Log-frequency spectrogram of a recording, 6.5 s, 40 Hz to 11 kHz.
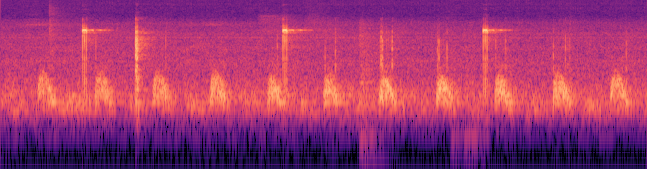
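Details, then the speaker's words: Regular whooshing pulses, about 105 per minute, with static crackle, from a home fetal Doppler at 36 weeks of pregnancy, recorded by phone; a normal fetal heartbeat. "eu vou tentar mostrar para vocês como eu ouço pelo duper o coração do bebê vamos lá"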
